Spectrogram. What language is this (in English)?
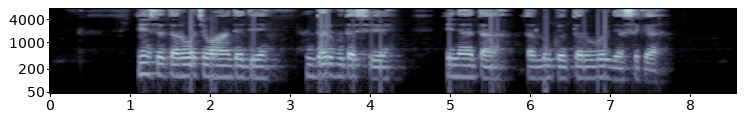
Kati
